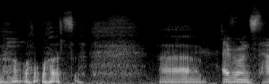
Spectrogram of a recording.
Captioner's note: laughs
